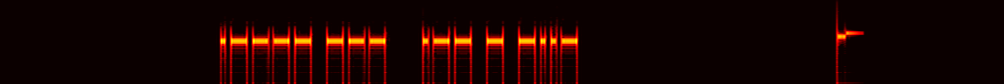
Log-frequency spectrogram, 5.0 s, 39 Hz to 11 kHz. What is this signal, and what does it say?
Morse code, heard as a keyed tone, about 44 wpm, 700 Hz. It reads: 1O WTX
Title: Winter Field Day Exchanges Encore 45wpm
